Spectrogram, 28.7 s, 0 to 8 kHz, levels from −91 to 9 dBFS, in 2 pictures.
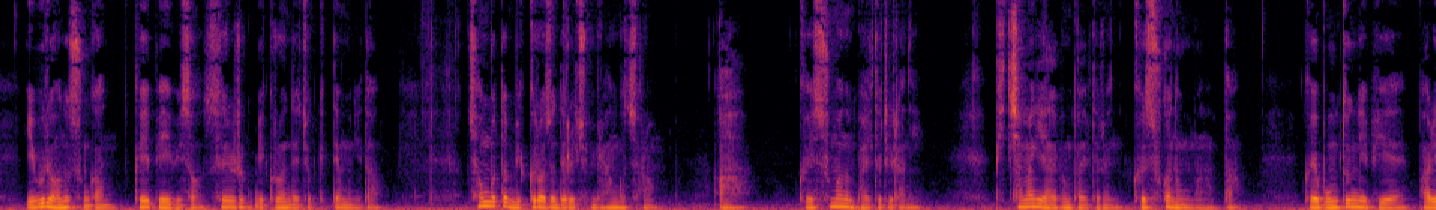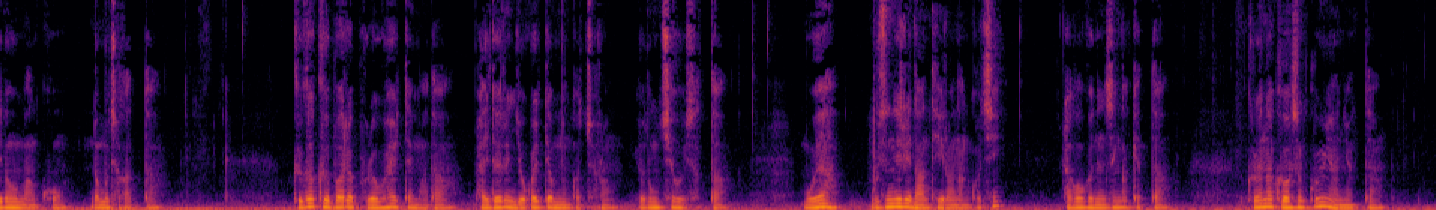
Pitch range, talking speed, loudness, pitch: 105-120 Hz, 320 characters per minute, -26 LUFS, 110 Hz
